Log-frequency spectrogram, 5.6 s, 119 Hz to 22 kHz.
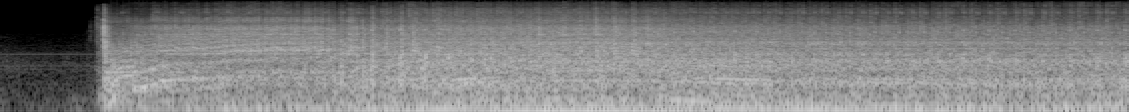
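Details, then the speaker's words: AVGP Husky armoured vehicle diesel, sat outside 10–15 years, first start attempt: steady fast starter churn about four turns a second, never fires; no fuel coming out, fuel not reaching the engine. "there's still no fuel going through the yeah we're not getting any fuel coming out"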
